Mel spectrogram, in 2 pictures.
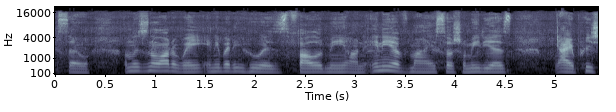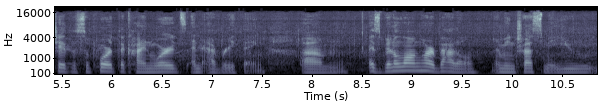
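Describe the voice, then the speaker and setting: Chatty woman in her thirties, bright voice. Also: deep voice, gravelly, slight background noise, low-quality recording. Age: 30s. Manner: rambling, talkative, self-correcting. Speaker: vlogger. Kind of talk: casual chatty vlog. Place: outdoors at a campsite.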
